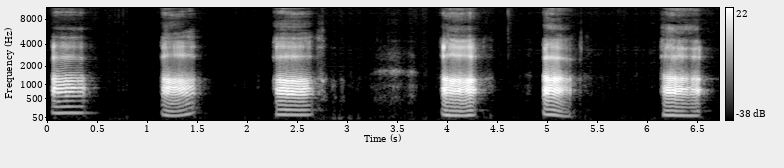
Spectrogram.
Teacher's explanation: They have three flat tones at the different pitches.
